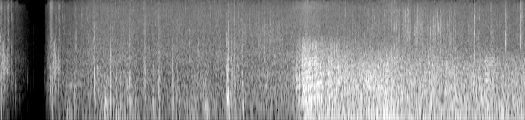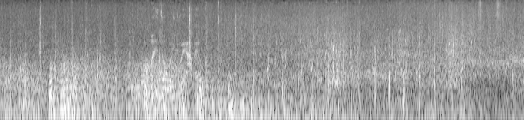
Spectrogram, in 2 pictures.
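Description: Footsteps run quickly over stone and gravel.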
